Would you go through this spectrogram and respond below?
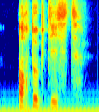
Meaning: orthoptist
- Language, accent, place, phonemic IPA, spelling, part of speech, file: French, France, Lyon, /ɔʁ.tɔp.tist/, orthoptiste, noun, LL-Q150 (fra)-orthoptiste.wav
